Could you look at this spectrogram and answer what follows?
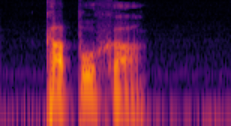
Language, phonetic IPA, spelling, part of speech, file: Polish, [kaˈpuxa], kapucha, noun, Pl-kapucha.ogg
